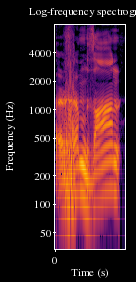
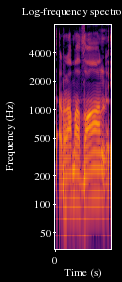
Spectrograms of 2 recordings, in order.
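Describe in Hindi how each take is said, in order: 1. बीच का व्यंजन 'z' की आवाज़ है। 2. बीच का व्यंजन 'd' की आवाज़ है।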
